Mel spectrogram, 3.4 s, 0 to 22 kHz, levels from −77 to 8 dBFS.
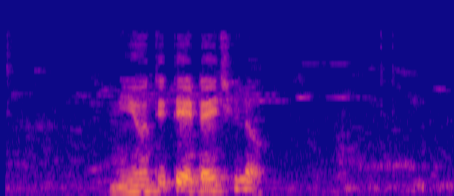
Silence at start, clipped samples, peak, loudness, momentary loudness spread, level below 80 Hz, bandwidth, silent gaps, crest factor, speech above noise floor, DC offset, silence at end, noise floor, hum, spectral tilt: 0.8 s; under 0.1%; -4 dBFS; -21 LUFS; 17 LU; -58 dBFS; 11.5 kHz; none; 20 dB; 33 dB; under 0.1%; 0.75 s; -54 dBFS; none; -6 dB/octave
